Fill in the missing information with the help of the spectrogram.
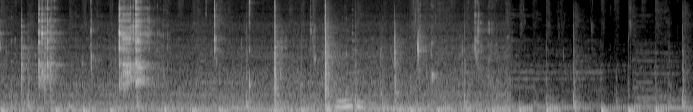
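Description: Metal spoon clinking and scraping on a plate, and a spoon laid down on a plastic tray, with close-up chewing and a short "mmm" hum about halfway. Background music comes up near the end.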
